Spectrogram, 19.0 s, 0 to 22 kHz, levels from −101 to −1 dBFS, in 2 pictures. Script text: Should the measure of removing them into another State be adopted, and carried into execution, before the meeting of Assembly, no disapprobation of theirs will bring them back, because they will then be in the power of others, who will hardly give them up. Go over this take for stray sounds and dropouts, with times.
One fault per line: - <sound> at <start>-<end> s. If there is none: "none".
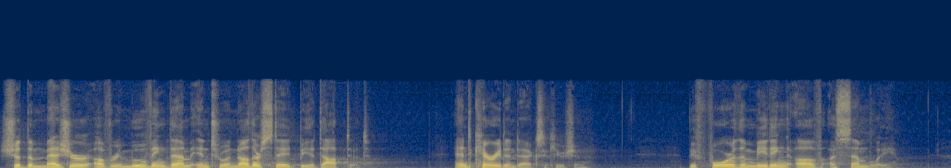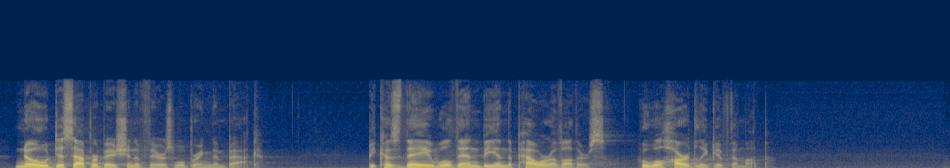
none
